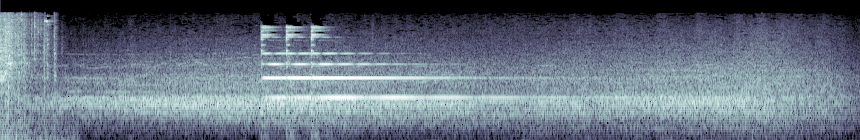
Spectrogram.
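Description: The tail of a glass-shattering sound effect, cut off about half a second in, followed by a logo chime: a held tone, then three quick bell-like strikes about two and a half seconds in that ring on and fade out near the end.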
